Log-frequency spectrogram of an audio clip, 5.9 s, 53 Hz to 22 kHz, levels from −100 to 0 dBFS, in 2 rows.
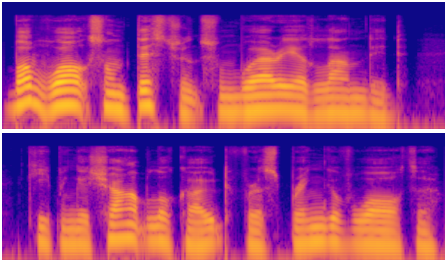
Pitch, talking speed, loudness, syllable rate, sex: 120 Hz, 185 wpm, -20 LUFS, 4.8 syllables/s, male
